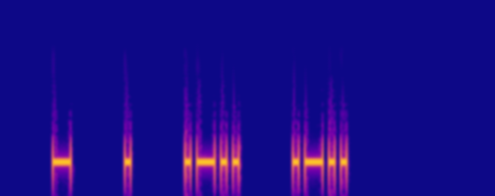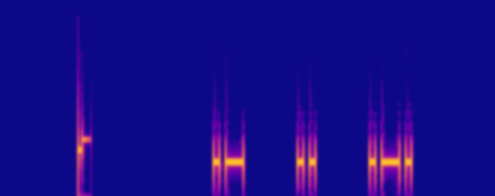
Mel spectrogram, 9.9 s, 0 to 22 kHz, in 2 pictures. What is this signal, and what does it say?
Morse code, heard as a keyed tone, about 20 wpm, spaced as for 11 wpm, 700 Hz. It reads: TELL AIR
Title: 3x Character Spacing - Top 200 Words - 20wpm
